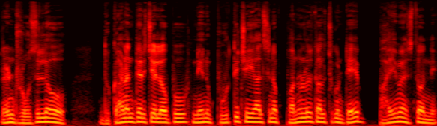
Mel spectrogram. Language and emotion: Telugu, fearful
